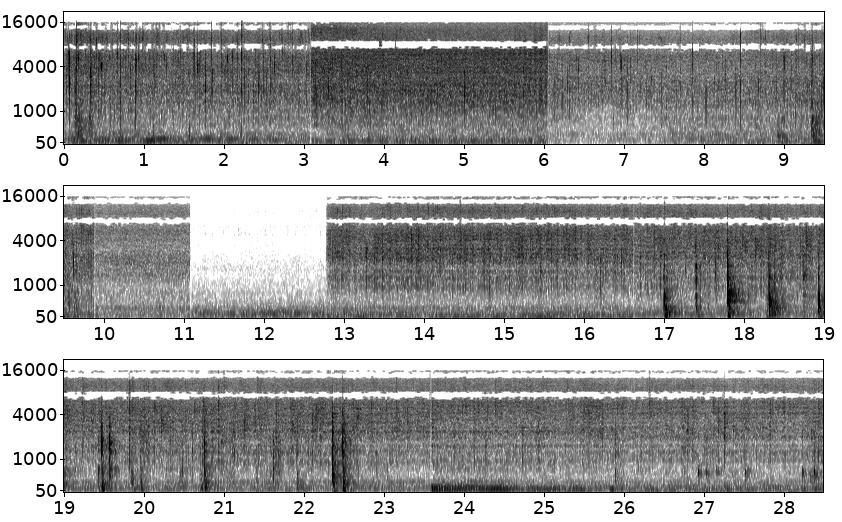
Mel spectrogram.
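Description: Hot oil sizzling as sliced onions and a tempering of curry leaves, seeds and peanuts fry in a pan, stirred with a spatula. In the second half the spatula clicks and scrapes sharply several times.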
